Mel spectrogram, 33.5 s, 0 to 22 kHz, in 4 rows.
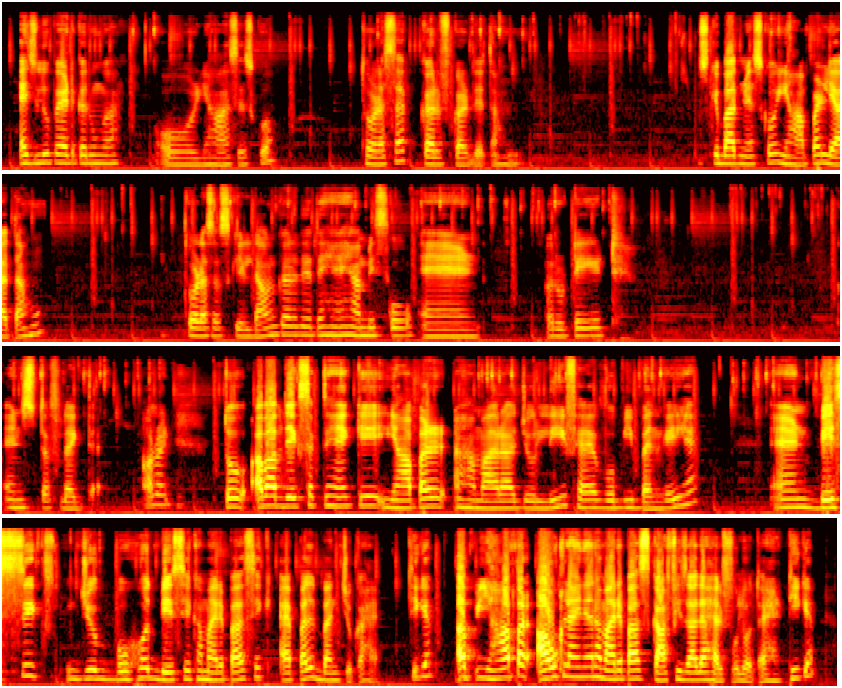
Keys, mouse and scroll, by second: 0.4 click, 1.4 g, 4.4 click, 4.8 g, 5.8 g, 6.3 Tab, 6.7 g, 7.8 s, 9.5 KP_Decimal, 10.0 middle drag, 10.5 s, 11.9 click, 12.4 shift+middle click, 12.6 g, 13.2 r, 13.8 g, 14.7-15.7 middle drag, 15.7-17.6 typing, 18.7 middle click, 20.1 s, 21.0 middle click, 21.6 g, 22.4 g, 23.2 g, 24.5 g, 25.0 g, 26.4-28.8 middle drag, 31.0 click.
